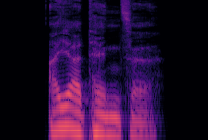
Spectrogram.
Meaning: nominative/accusative/genitive plural of Eiertanz
- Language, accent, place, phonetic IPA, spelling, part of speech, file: German, Germany, Berlin, [ˈaɪ̯ɐˌtɛnt͡sə], Eiertänze, noun, De-Eiertänze.ogg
